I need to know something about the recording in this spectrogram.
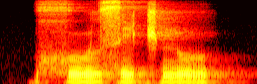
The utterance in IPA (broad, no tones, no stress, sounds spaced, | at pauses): x u l s i t͡ʃ n u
